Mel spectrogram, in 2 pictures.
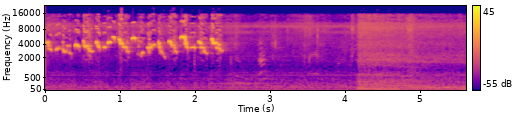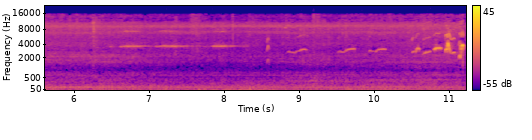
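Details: Lemon-bellied white-eye (kecial kuning) song, used to spur reluctant birds into singing: a rapid, jumbled warble of high, wavering notes for two seconds, then a long stretch of engine-like rumble with a few faint whistled notes and a brief warble at the end.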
